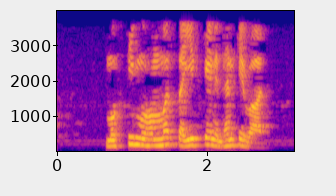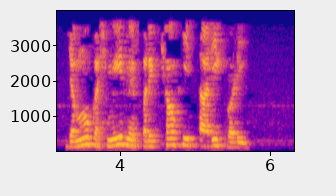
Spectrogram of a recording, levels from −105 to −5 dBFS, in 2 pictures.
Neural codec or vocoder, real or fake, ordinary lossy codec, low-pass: none; real; MP3, 24 kbps; 3.6 kHz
